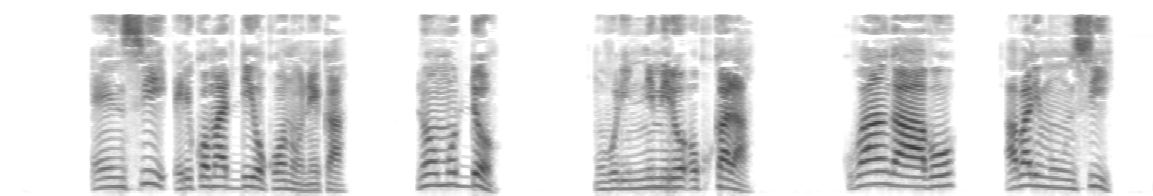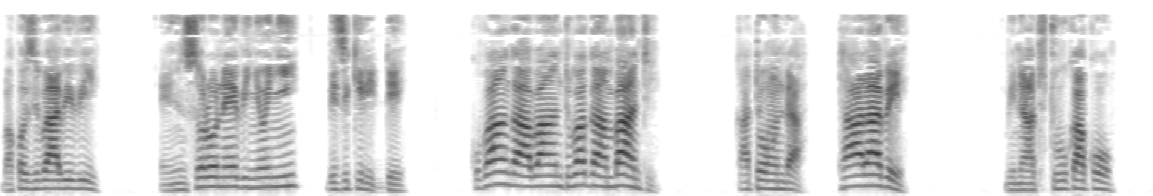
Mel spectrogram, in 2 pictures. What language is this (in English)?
Ganda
